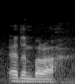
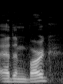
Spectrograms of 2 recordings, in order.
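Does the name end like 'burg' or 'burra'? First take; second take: burra; burg. First: The name ends with a soft 'burra' sound. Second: The name ends with a hard 'burg' sound. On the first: The speaker calls it right. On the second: The speaker calls it wrong.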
